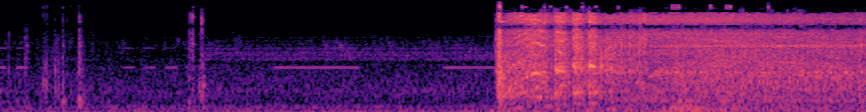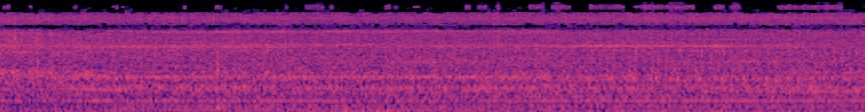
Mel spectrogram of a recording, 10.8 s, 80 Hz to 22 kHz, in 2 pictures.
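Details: 1994 Acura Legend GS 6-speed with a timing belt changed some years ago, said to run and drive fantastic: cranks briefly, catches at about three seconds, then settles into an even, steady idle with no knocks or misses; normal idle.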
